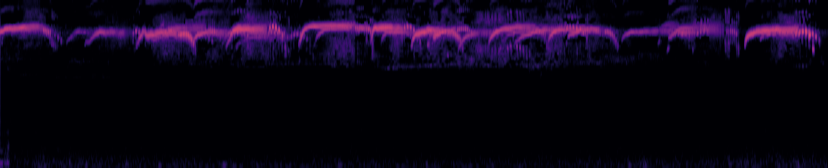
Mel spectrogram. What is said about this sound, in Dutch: Om te luisteren naar zijn verhaal achter het geluid van de Gierswaluw.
